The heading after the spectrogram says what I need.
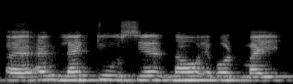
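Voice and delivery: ordinary talk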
